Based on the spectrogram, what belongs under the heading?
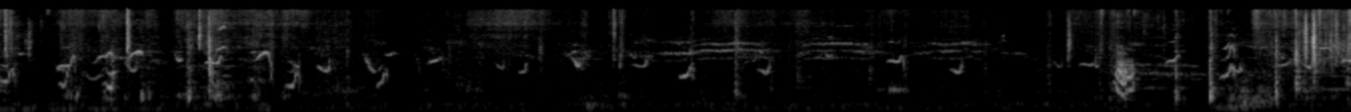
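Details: Grey francolin chicks produce quick, high, wavering peeps and hooked whistles in loose series, overlapping at times, with scratchy noises and a louder rustling burst near the end.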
